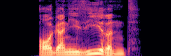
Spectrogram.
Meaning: present participle of organisieren
- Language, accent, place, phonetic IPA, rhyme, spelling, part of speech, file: German, Germany, Berlin, [ɔʁɡaniˈziːʁənt], -iːʁənt, organisierend, verb, De-organisierend.ogg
